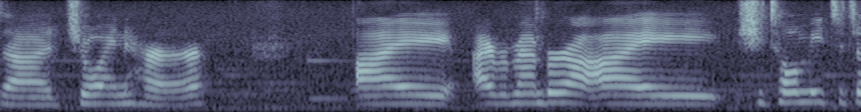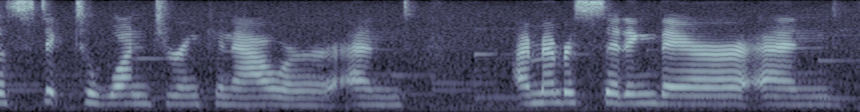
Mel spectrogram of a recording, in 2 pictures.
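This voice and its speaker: A young woman from Hong Kong telling her own recovery story in a soft-spoken, reflective way, pausing often with ums. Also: on the high side, poor audio. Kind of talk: personal testimony. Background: soft background music.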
